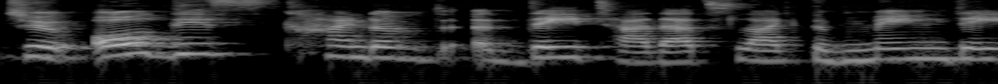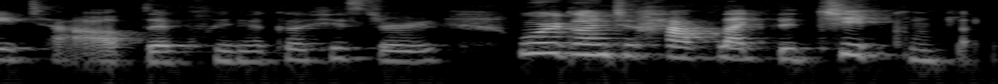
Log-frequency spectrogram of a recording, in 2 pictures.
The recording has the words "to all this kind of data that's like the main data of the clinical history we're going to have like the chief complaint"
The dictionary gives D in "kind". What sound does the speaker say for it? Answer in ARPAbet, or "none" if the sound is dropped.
D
